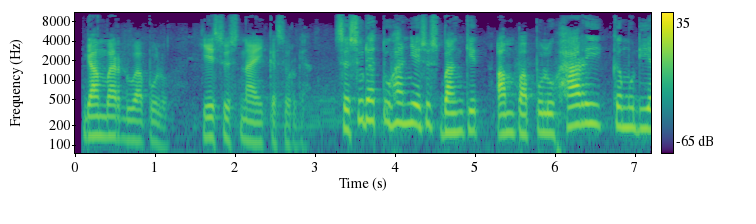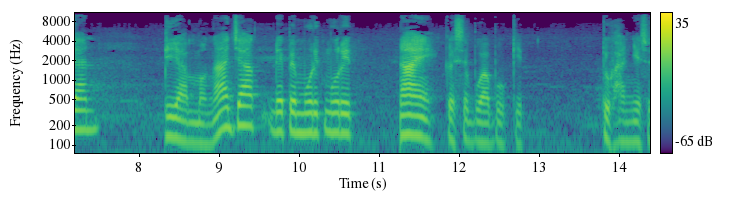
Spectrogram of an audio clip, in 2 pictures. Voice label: malay manado; good news

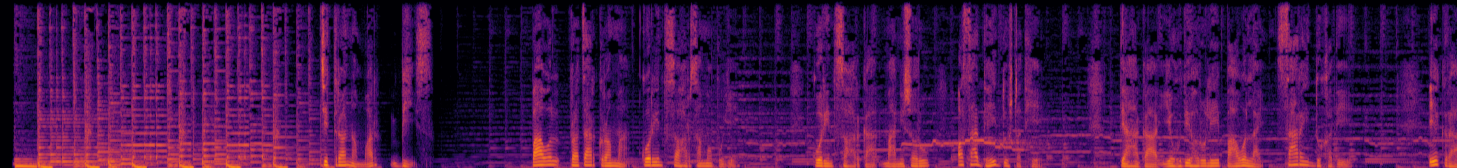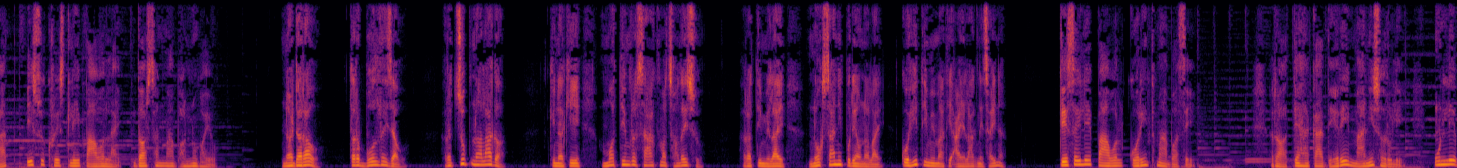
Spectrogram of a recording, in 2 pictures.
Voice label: acts of the holy spirit nepali

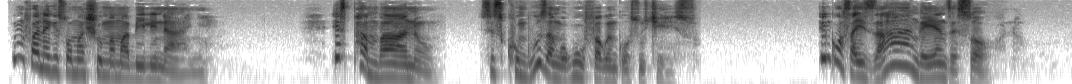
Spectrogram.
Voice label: zulu bible; good news

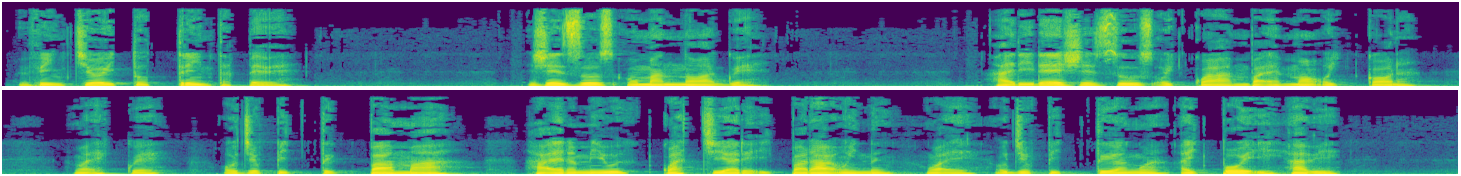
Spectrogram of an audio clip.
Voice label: john guarani mbya, bible

